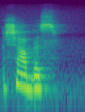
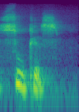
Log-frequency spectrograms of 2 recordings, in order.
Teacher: Если эти слова – это часть потока речи на идише, на спонтанной речи, то они произносятся с переносом ударения к началу, обычно на предпоследний слог, и с редукцией того, что оказалось после ударения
